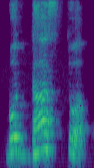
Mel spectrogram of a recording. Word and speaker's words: बुद्धस्त्व: तो वैसे ही बुद्ध, बुद्धस्त्व में अब इसको जब उच्चारण करते हैं तो बुद्ध के साथ इस आधा सा को बोल दें साथ में, बुद्धस्त्व बुद्धस्त्व बुद्धस्त्व बुद्धस्त्व मेव विबुधार्चित बुद्धि बोधात त्वं शंकरोसि भुवनत्रय।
